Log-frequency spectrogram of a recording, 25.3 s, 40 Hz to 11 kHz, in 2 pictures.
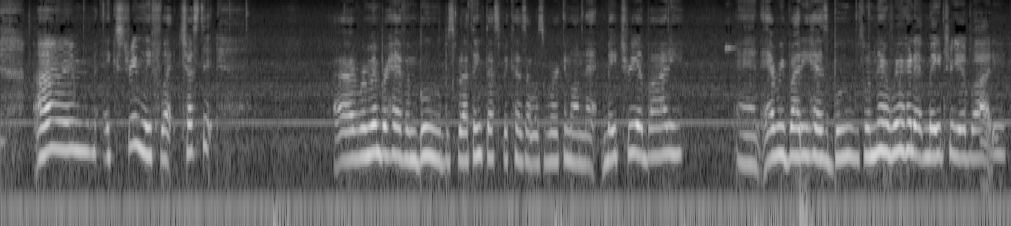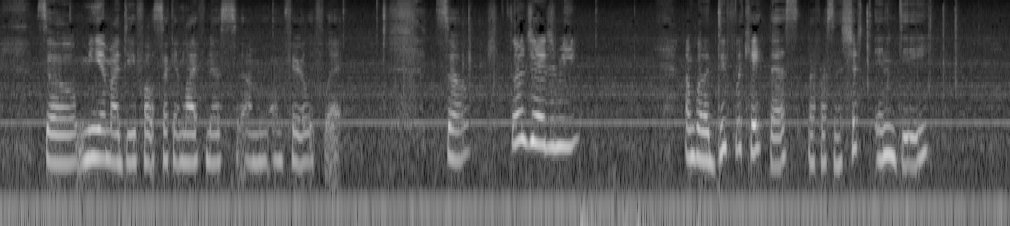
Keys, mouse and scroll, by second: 1.4 right click, 2.2 Tab, 6.2 ctrl+z, 8.6 click, 10.9-13.7 right drag, 12.1-13.7 drag, 15.6-16.8 drag, 19.4 l, 24.0 shift+d.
